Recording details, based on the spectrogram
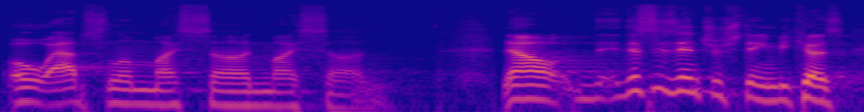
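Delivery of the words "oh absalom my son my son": low, soft grieving reading; understated crying lament. A narrator's reading. King mourning his son Absalom, subdued lament. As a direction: mourn quietly, sinking lower to the end. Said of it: "he cried".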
